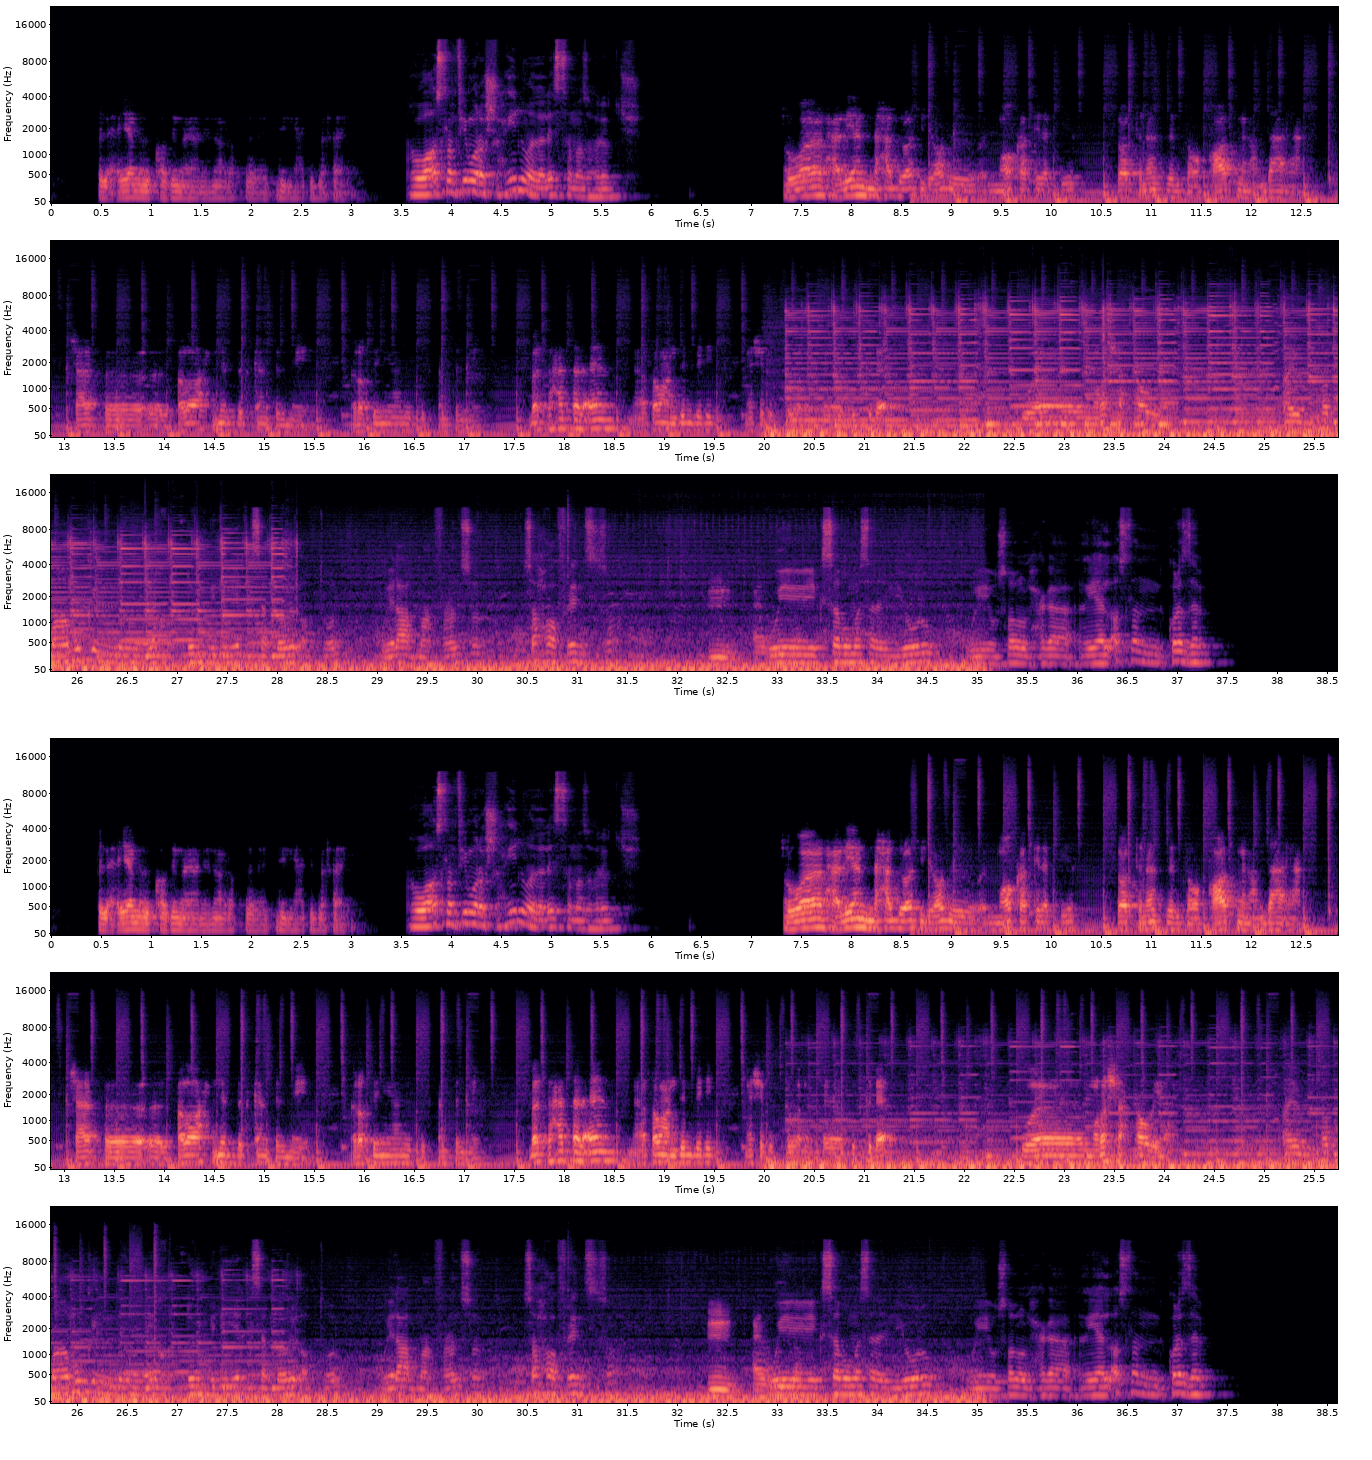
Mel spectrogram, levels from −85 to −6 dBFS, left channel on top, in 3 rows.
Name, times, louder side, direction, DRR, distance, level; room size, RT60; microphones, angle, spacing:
voice 1, 0.5-3.0 7.3-10.3 10.7-12.5 13.1-15.5 15.9-17.2 17.7-19.5 19.8-21.4 22.6-24.1 32.3-33.3, right 6 dB, 65° right, 0.3 m, -31 dB
voice 2, 3.6-5.9 25.2-28.7 29.0-30.1 30.5-31.5 32.9-34.6 34.9-37.3, equal, 10° left, 0.6 m, -33 dB
sound 1, 8.6-26.9, right 2 dB, 90° right, 0.7 m, -39 dB
sound 2, 20.0-35.1, equal, 40° left, 0.9 m, -32 dB
Acoustic guitar, 20.2-28.2, left 6 dB, 80° left, 0.5 m, -35 dB
6.2 x 5.0 x 3.8 m
head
